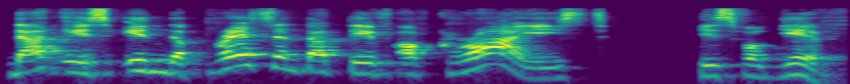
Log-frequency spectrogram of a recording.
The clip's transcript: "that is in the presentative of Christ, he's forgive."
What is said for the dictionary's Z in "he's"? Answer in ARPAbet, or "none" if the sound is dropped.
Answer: S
